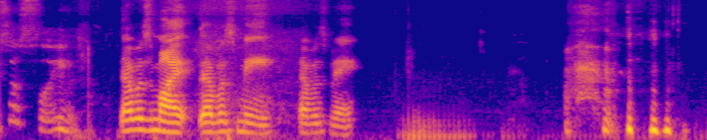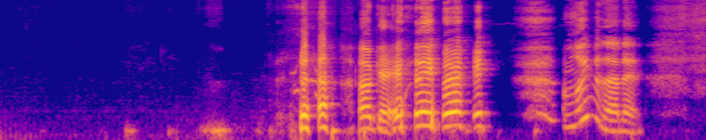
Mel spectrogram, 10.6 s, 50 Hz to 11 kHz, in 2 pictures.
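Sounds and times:
speech: 0:00.0 - 0:02.8, 0:04.3 - 0:05.2, 0:07.5 - 0:10.5
cat purring: 0:03.0 - 0:03.9.

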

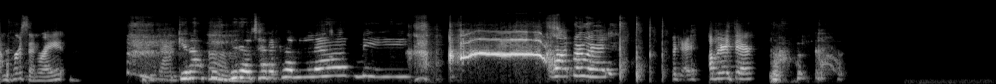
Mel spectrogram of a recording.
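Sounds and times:
speech: 0:00.0 - 0:04.5, 0:05.5 - 0:08.5
short cough: 0:07.7 - 0:08.6.

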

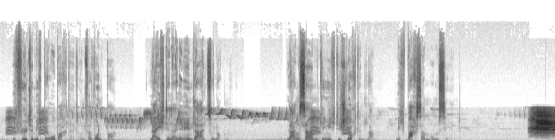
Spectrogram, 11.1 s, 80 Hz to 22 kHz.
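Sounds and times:
raven cawing: 0:00.0 - 0:01.1, 0:04.6 - 0:07.9, 0:10.5 - 0:11.0
faint low rumble: 0:00.0 - 0:10.6
speech: 0:00.2 - 0:02.4, 0:03.0 - 0:04.7, 0:05.7 - 0:09.1.

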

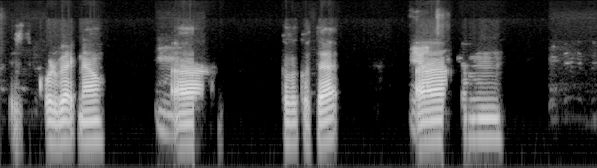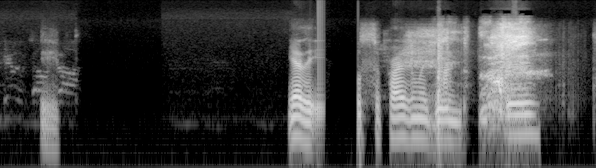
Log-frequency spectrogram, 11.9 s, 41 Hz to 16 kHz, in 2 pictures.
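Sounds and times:
speech: 0:00.1 - 0:02.1, 0:02.8 - 0:03.4, 0:04.1 - 0:05.1, 0:06.4 - 0:06.6, 0:08.8 - 0:11.5
sneeze: 0:10.1 - 0:11.5.

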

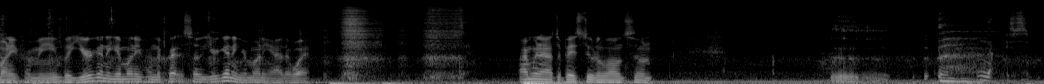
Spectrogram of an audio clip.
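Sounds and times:
speech: 0:00.0 - 0:03.6, 0:05.2 - 0:06.7, 0:08.3 - 0:10.4
low rumbling burp: 0:08.2 - 0:09.6.

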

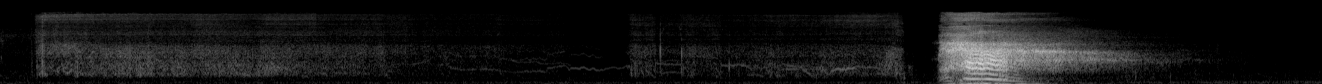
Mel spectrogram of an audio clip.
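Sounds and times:
deep breaths drawn in through the nose during a guided breathing exercise: 0:09.4 - 0:11.7.

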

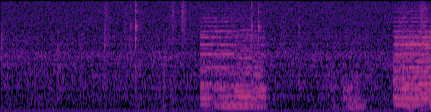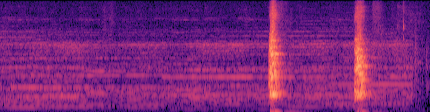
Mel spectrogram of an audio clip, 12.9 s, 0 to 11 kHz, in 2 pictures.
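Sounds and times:
quiet sung classical music: 0:03.0 - 0:04.0, 0:05.9 - 0:12.8
dog barking: 0:10.5 - 0:10.9, 0:11.8 - 0:12.2.

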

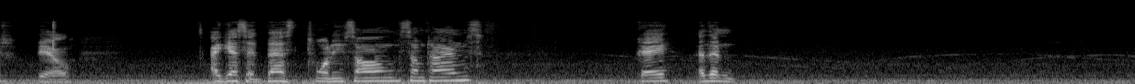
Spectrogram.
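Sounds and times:
traffic and street noise: 0:00.0 - 0:11.3
speech: 0:00.4 - 0:00.8, 0:02.1 - 0:05.0, 0:06.4 - 0:07.4
emergency vehicle siren: 0:02.8 - 0:11.3.

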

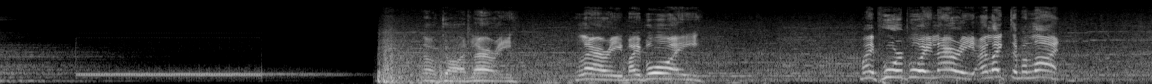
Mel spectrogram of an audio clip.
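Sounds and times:
telephone ringback tone: 0:00.8 - 0:03.4
speech: 0:04.2 - 0:07.1, 0:08.6 - 0:10.7.

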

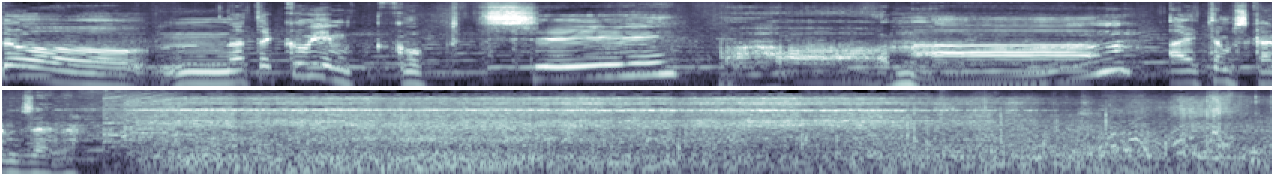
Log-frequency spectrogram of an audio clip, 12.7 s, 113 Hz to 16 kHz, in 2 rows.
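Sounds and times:
speech: 0:01.2 - 0:07.5
thin high whine of train brakes or wheels: 0:06.8 - 0:12.6
train rumbling as it pulls into a station: 0:06.8 - 0:12.6.

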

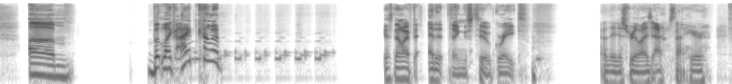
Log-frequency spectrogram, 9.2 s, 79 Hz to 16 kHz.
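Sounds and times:
speech: 0:00.4 - 0:01.0, 0:01.9 - 0:02.9, 0:04.8 - 0:06.9, 0:07.6 - 0:09.1
telephone ringing with short electronic chirps: 0:02.5 - 0:04.2.

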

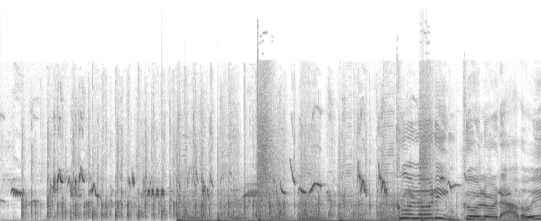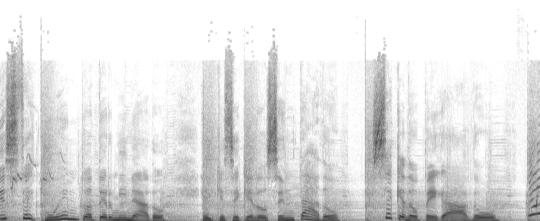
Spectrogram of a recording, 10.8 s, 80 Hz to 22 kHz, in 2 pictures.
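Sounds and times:
birds chirping and whistling: 0:00.0 - 0:06.6
speech: 0:04.0 - 0:10.5.

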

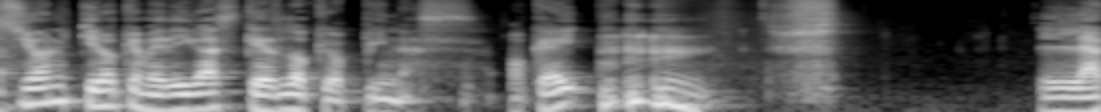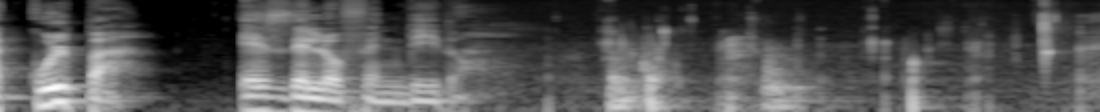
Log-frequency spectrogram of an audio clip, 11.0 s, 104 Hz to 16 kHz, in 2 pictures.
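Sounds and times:
speech: 0:00.0 - 0:04.2, 0:05.2 - 0:09.6
person sipping and gulping water: 0:08.1 - 0:10.9
soft mouth clicks: 0:08.2 - 0:10.9.

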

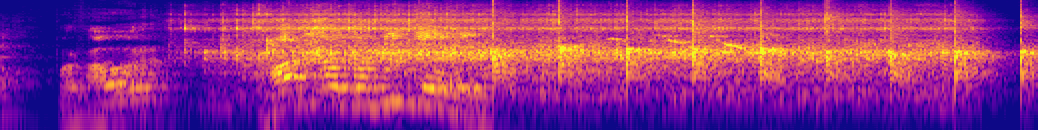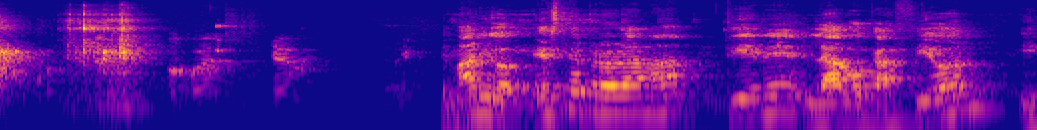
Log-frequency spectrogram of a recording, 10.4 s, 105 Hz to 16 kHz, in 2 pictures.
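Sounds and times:
speech: 0:00.3 - 0:02.6, 0:07.4 - 0:10.3
crowd applauding to welcome a speaker: 0:01.0 - 0:05.4.

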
